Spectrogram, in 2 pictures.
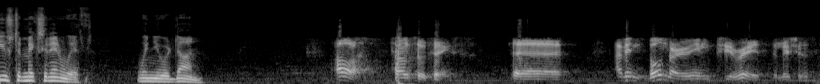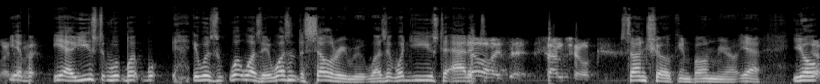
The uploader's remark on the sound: Is in the studio and he’s joined. On the phone to tackle your questions.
